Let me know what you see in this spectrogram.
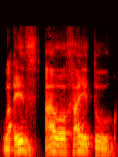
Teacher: zal sukun bukan kolkolah, jangan dipantulkan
